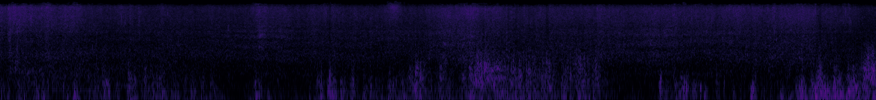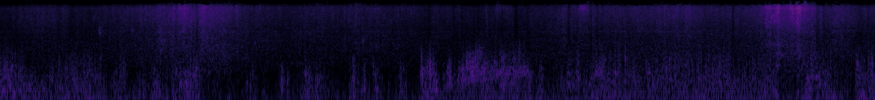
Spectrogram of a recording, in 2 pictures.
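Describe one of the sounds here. Small waves wash over rocks along the shore.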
